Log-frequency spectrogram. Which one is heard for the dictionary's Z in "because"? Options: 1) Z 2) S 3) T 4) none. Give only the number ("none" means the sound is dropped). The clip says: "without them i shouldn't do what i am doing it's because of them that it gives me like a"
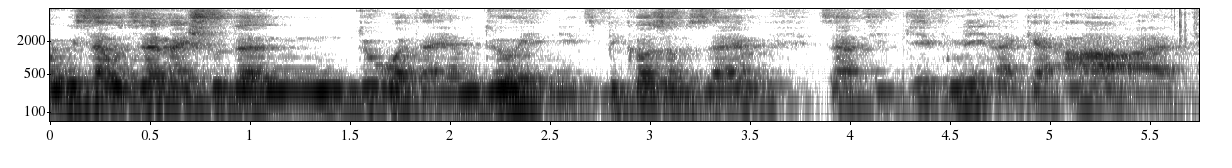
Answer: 1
